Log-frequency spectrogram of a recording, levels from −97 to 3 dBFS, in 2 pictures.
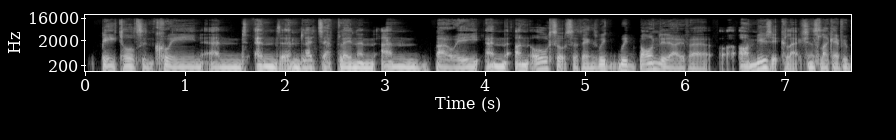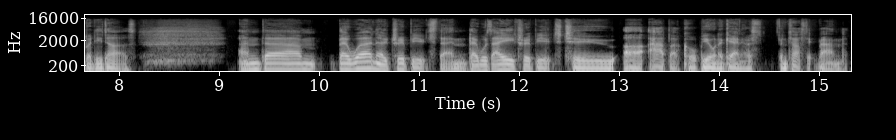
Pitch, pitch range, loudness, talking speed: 90 Hz, 80-105 Hz, -25 LUFS, 190 wpm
